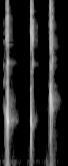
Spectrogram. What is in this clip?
Three short tongue clicks.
